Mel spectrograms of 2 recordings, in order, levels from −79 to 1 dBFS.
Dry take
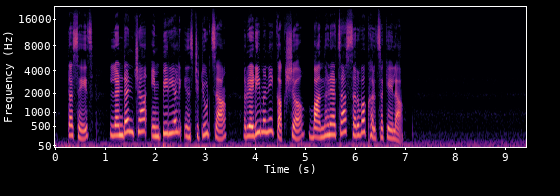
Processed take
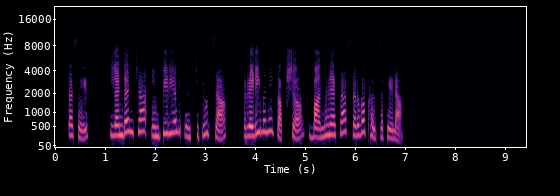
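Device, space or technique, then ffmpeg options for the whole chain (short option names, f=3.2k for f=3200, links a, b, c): over-cleaned archive recording: -af "highpass=190,lowpass=5.9k,afwtdn=0.0282,volume=-8.5dB"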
